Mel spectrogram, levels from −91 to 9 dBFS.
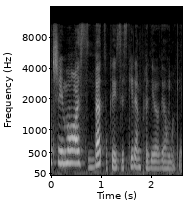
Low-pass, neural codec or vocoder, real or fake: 10.8 kHz; codec, 24 kHz, 1.5 kbps, HILCodec; fake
